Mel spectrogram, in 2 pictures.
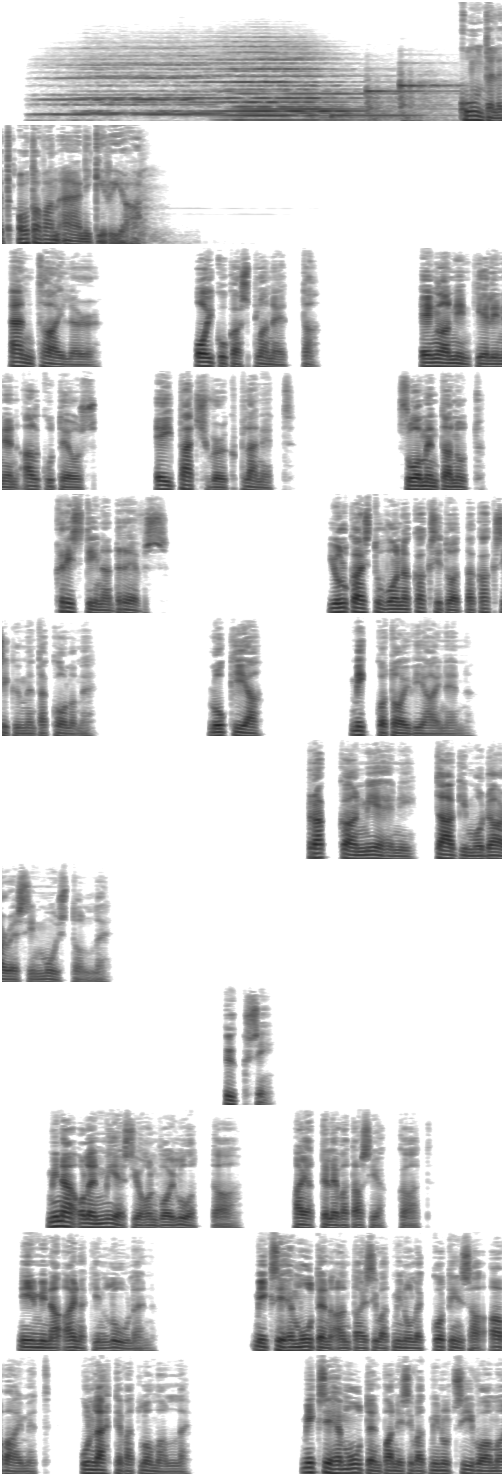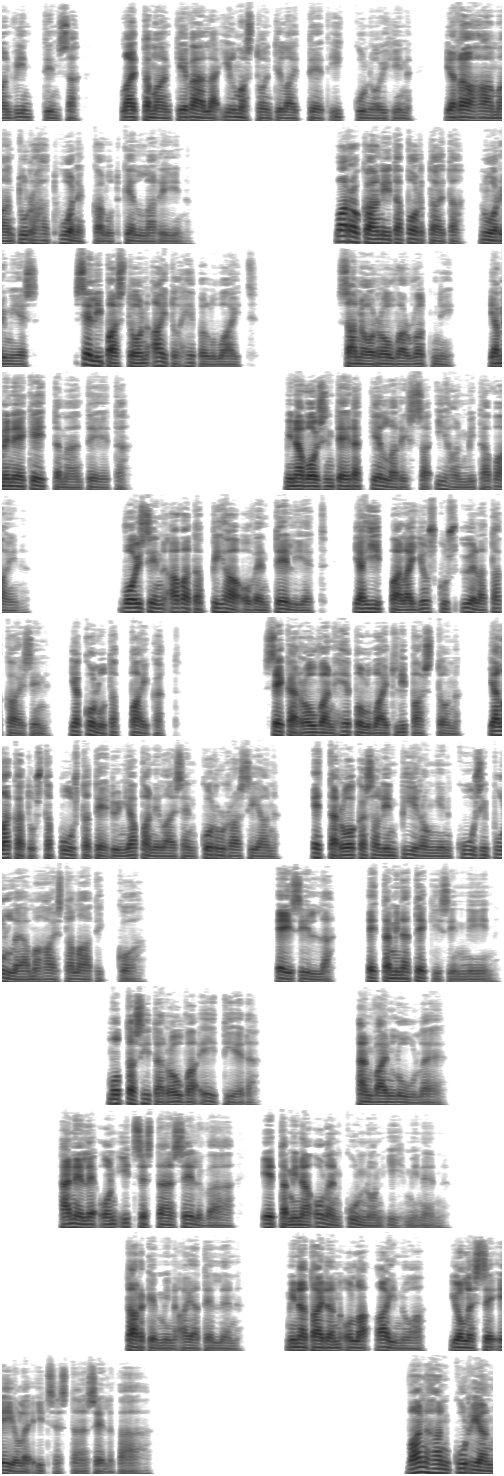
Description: Oikukas planeetta – Ljudbok – Laddas ner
